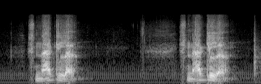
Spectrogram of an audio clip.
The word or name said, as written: schnaggla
